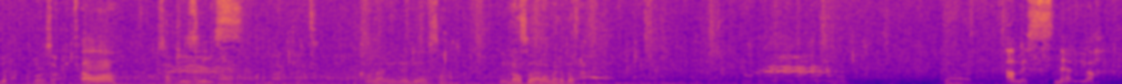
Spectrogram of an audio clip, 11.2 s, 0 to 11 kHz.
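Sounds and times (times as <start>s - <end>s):
speech: 0.0s - 3.0s, 3.6s - 6.0s, 9.4s - 11.1s
steady outdoor rumble: 0.0s - 8.6s
faint clopping of hooves and carriage wheels: 0.0s - 8.9s
horse whinnying: 1.6s - 2.4s, 7.4s - 8.5s.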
